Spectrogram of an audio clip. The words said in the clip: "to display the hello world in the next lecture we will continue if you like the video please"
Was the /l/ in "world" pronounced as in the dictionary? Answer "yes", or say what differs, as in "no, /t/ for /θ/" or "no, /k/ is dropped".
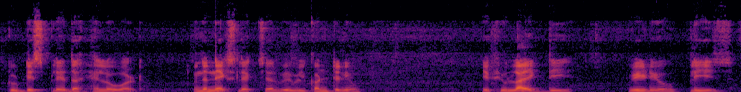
no, /l/ is dropped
